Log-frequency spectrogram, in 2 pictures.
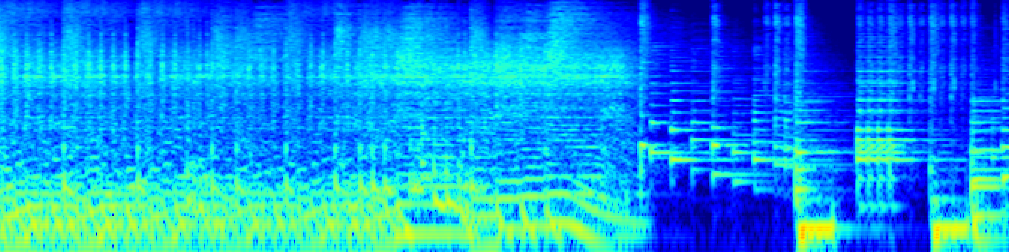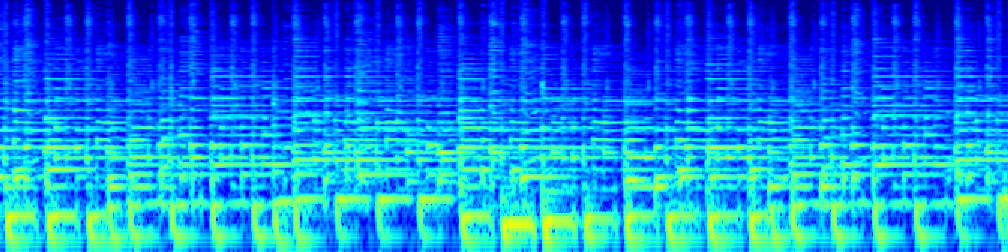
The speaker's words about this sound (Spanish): La banda sonora de Mario Wonder, ya hablaré luego de ella, pero es una pasada.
